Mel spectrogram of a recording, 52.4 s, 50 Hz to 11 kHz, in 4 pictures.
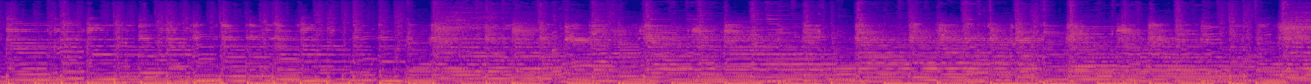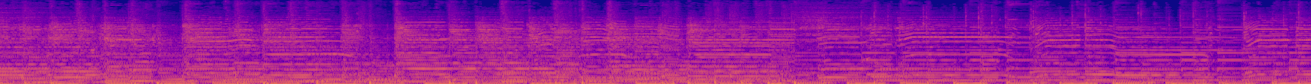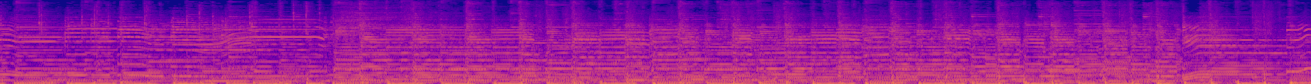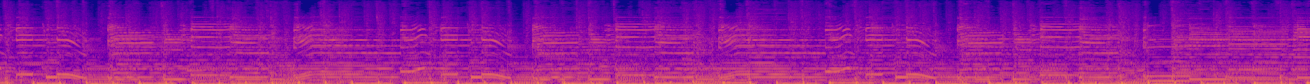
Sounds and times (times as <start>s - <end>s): Music: 0.0s - 52.4s.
